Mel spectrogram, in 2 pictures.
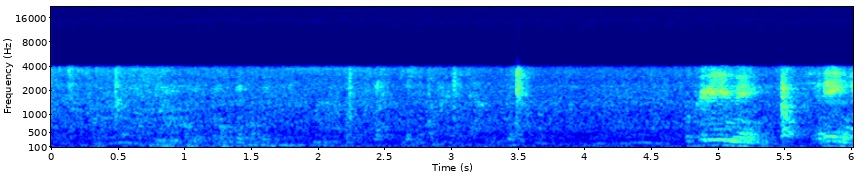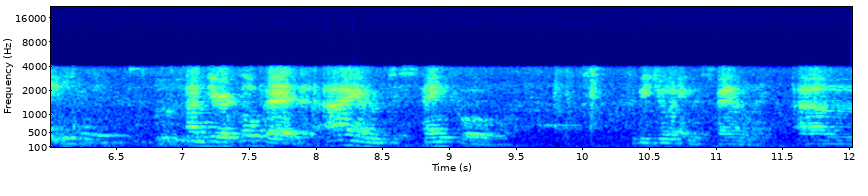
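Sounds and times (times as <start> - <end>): low murmur: 0.0 - 9.6.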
